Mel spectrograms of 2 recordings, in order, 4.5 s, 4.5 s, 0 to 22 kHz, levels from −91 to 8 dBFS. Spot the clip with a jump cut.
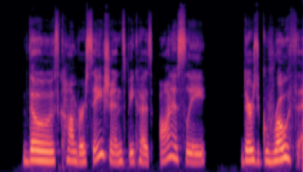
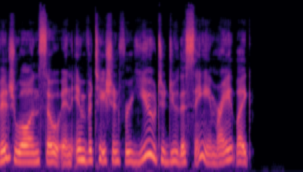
first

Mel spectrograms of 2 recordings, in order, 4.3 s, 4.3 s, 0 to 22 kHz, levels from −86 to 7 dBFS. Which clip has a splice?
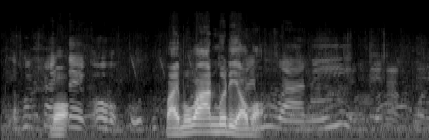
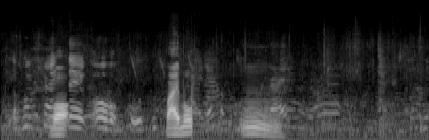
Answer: second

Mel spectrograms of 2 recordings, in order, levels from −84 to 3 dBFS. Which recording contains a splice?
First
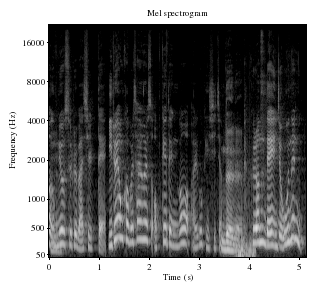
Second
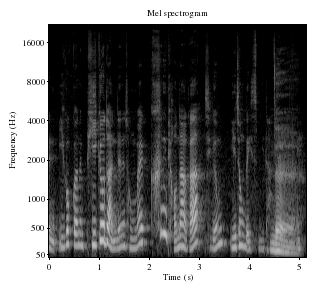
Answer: first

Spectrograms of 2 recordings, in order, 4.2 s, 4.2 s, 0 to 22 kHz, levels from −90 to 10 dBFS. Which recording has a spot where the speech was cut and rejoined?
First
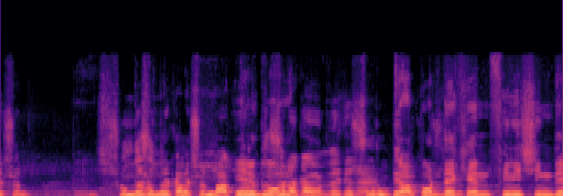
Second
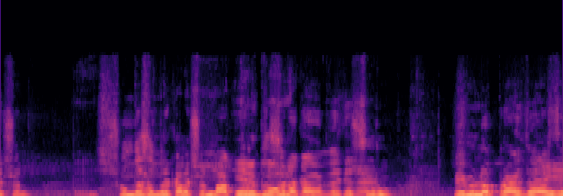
first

